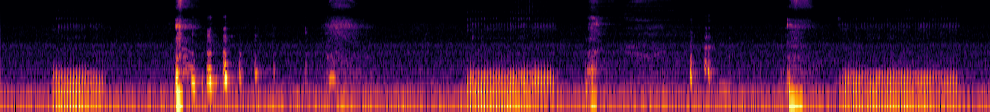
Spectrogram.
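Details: Lotso the bulldog puppy snoring while asleep and dreaming: three loud, low rasping snores spaced about four seconds apart, with small squeaks, sniffs and clicking noises in between.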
